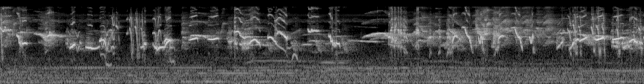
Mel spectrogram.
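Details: Fighting-style (tarung) song of an Oriental magpie-robin, 17 August 2021: rapid, tumbling whistled phrases and buzzy chatters in quick succession, with a short lull near the middle before another energetic burst.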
